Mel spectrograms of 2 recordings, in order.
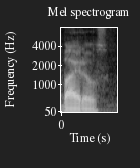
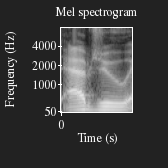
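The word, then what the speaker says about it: Abydos: region no no uh abidos which yeah abdos are vital they pronounce it by those but it's abju anciently but it's a vitals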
